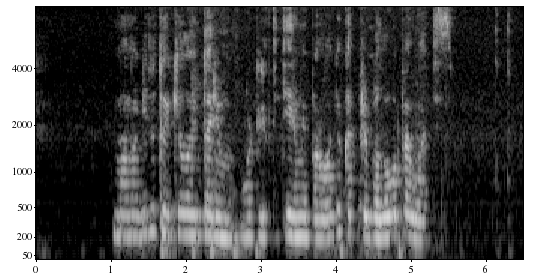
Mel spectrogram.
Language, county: Lithuanian, Utena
